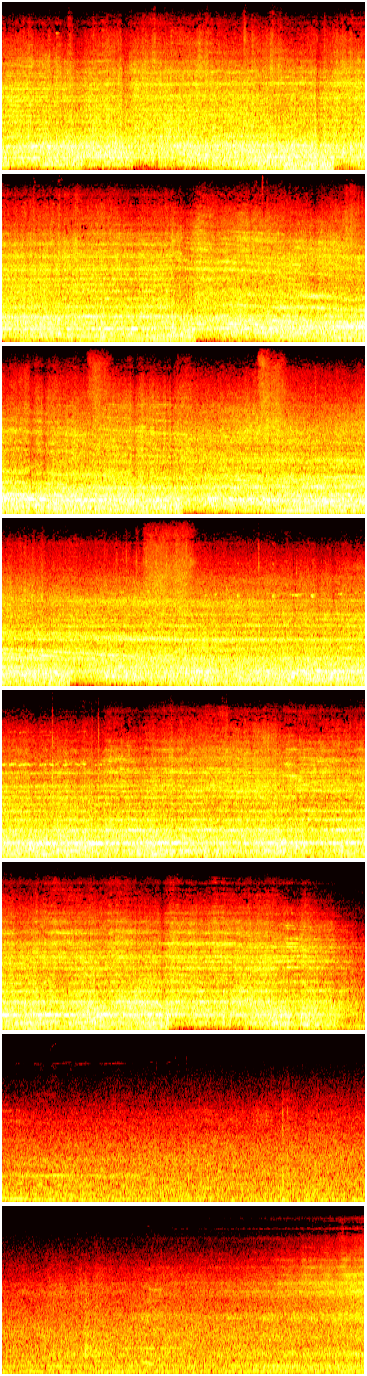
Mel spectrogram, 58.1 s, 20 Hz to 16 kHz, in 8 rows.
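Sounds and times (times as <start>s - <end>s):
freight train rumbling past: 0.0s - 58.0s.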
